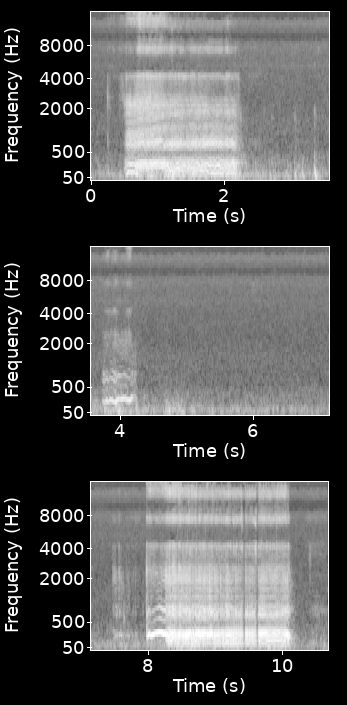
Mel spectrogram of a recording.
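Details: A bulldog snoring: long, loud, harsh rasping snores with brief softer snorts between them and quiet pauses.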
